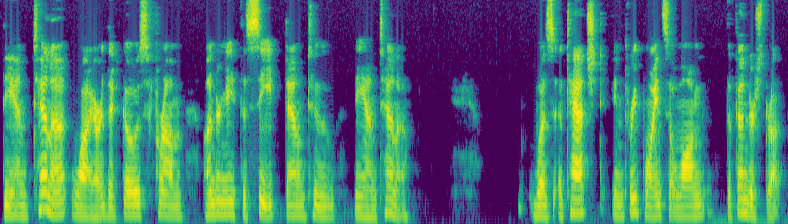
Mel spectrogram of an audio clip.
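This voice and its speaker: Male gear reviewer, unhurried with vocal fry, plain and measured narration, somewhat muffled lo-fi sound. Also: medium pitch. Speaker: host of a motorcycle gear review channel. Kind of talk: product update narration.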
